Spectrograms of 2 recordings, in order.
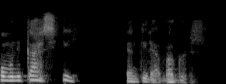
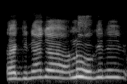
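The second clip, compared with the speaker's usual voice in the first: much higher, brash and pushy; rude pointing manner. Retold or imitated. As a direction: boss someone about without manners. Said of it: "jangan sampai begini tangannya". (nada kasar dan tinggi sambil menunjuk-nunjuk)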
